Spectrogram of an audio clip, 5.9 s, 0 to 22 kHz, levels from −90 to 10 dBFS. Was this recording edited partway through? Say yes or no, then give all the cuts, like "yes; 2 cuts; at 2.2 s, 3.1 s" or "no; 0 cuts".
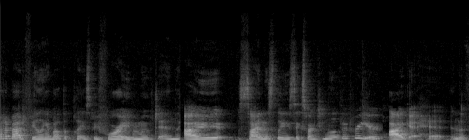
yes; 2 cuts; at 2.3 s, 4.8 s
